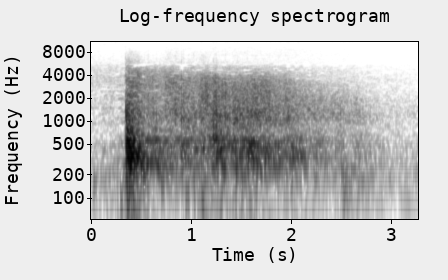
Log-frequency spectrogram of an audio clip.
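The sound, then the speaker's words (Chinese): Gunfire in a dramatized Long March scene: one sudden loud blast followed by a long rumbling decay that fades over about three seconds, with no voices. “一串来自黑暗最深处的子弹击中了一个年仅15岁的小号兵。”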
